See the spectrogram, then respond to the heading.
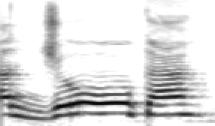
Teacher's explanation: इस मद को हम 5 अलिफ की मिक़दार खींच कर पढ़ेंगे हा अलिफ ज़बर हा के साथ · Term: मद्द लाजिम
